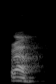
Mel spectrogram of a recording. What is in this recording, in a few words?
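"kraf", Malay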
